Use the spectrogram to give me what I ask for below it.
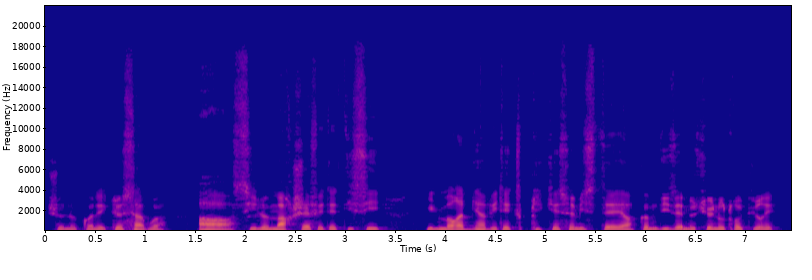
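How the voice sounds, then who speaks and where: A man's voice: sits low, sing-song, normal speed, gravelly, exaggerated voice. A man reading an audiobook, voicing a talkative former cavalryman who is exclamatory and endlessly apologetic. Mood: puzzled. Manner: chatty, overly polite, exclamatory. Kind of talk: audiobook character voice.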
